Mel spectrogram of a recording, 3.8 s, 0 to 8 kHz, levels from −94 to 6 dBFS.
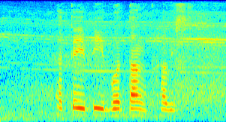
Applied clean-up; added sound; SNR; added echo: none; Fixed-wing aircraft, airplane; 9 dB; none.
